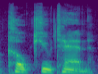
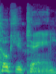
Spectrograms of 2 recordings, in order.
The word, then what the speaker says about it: CoQ10: Except it's Co, the letter Q, and then the number 10. So I'm just saying it wrong. CoQ10, not CoQtane. CoQ10.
